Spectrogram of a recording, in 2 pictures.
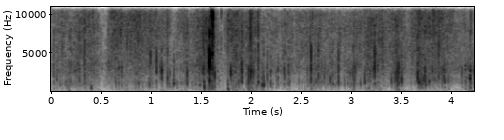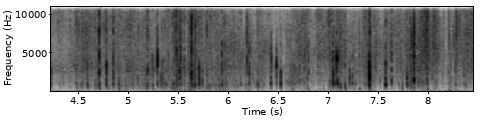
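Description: Fingertips rub and scratch across a yellow kraft-paper padded mailer envelope resting on a lap, working over the crinkled paper. The result is a steady, soft bed of dry crackling and scratching, bright and broadband, with occasional sharper, louder crinkles standing out.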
